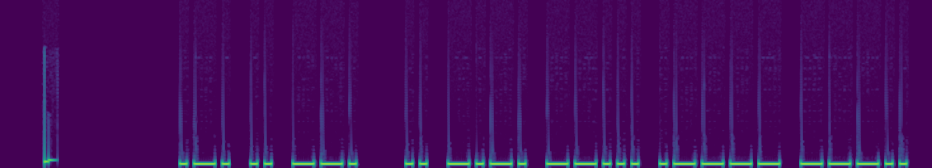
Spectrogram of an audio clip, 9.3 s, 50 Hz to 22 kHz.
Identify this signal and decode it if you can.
Morse code, heard as a keyed tone, about 17 wpm, 700 Hz. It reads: RIG IC718
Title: Practice QSO - Exchange 2 - Info - 17wpm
